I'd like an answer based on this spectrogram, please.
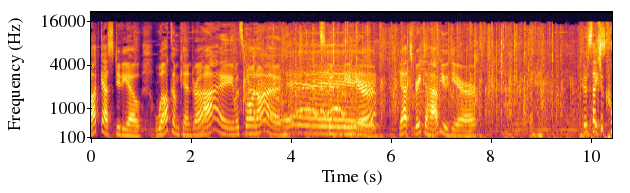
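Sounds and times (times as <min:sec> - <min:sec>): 
speech: 0:00.0 - 0:07.8, 0:08.8 - 0:09.2, 0:09.8 - 0:10.4
applause: 0:02.8 - 0:10.4.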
